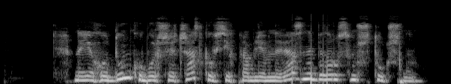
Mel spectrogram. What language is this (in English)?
Belarusian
